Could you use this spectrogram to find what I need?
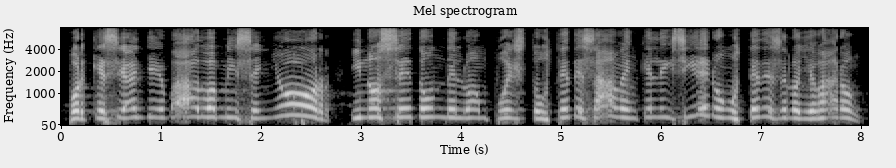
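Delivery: high, urgent pleading; anguished. Acted. Mary tells the angels her Lord was taken, anguished. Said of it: "Ella estaba angustiada".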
